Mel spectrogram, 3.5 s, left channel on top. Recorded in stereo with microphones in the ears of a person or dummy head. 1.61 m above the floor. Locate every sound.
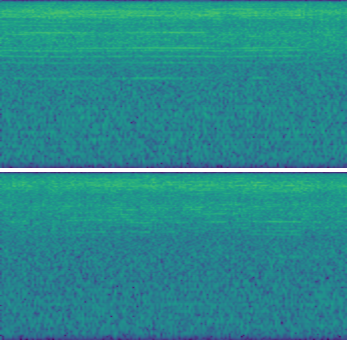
Only background noise.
